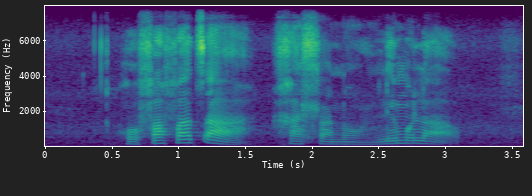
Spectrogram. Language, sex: Southern Sotho, female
